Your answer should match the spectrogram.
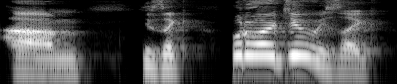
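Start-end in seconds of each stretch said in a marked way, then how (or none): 1.1-1.6 high helpless cry; acted panicky plea; freaking out. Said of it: "freaking out".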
